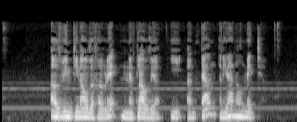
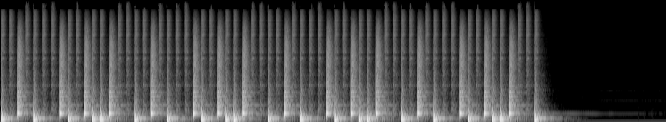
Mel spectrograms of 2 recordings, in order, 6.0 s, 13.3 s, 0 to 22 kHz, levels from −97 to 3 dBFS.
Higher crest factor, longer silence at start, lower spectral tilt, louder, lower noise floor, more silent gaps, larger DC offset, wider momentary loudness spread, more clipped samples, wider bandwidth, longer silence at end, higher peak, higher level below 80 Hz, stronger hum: about the same, 16 dB vs 18 dB; first, 1 s vs 0 s; about the same, -7 dB/octave vs -6.5 dB/octave; first, -15 LUFS vs -21 LUFS; second, -48 dBFS vs -87 dBFS; neither; neither; first, 11 LU vs 7 LU; neither; second, 11 kHz vs 16 kHz; second, 0.75 s vs 2.4 s; about the same, 0 dBFS vs -2 dBFS; second, -44 dBFS vs -24 dBFS; neither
